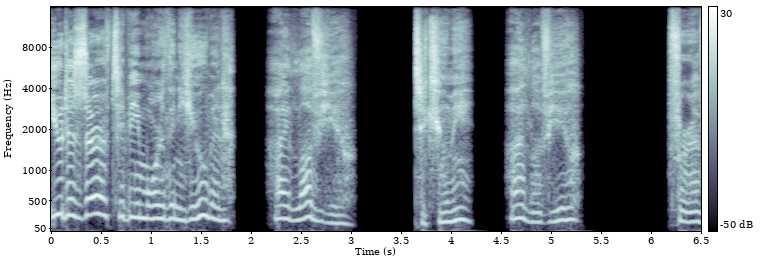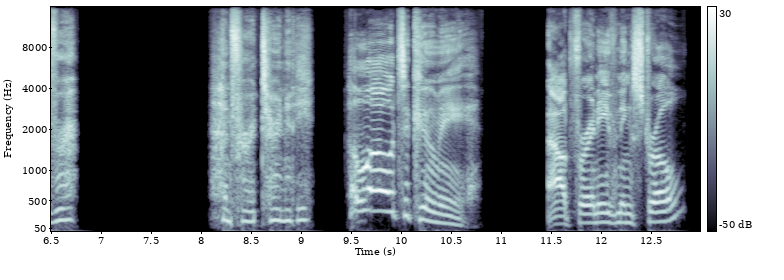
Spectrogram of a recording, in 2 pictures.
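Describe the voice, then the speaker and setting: A man's voice: sits high, lively intonation, measured pace, long pauses, dry recording, clean studio sound. A man voicing a young male student in an anime game, sweetly idealistic yet secretly sinister, with a light, polite, theatrical delivery. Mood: tender, quiet.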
